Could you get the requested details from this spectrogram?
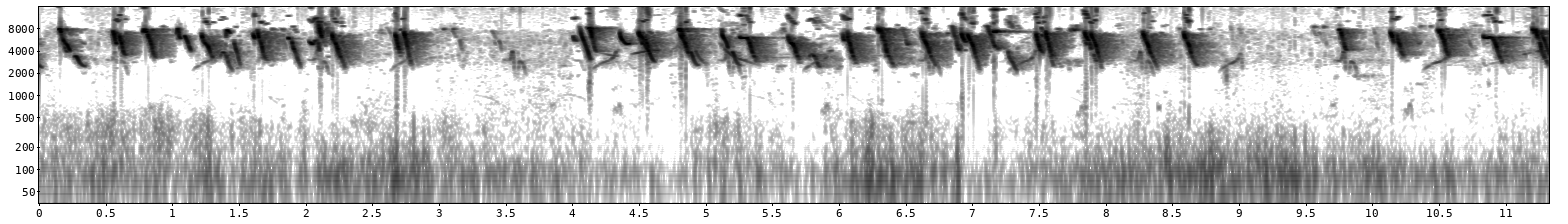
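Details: Saffron finches calling together: quick runs of high, clipped chirps repeated in fast overlapping series, briefly quieter around three seconds before resuming, over faint low-frequency background noise.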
